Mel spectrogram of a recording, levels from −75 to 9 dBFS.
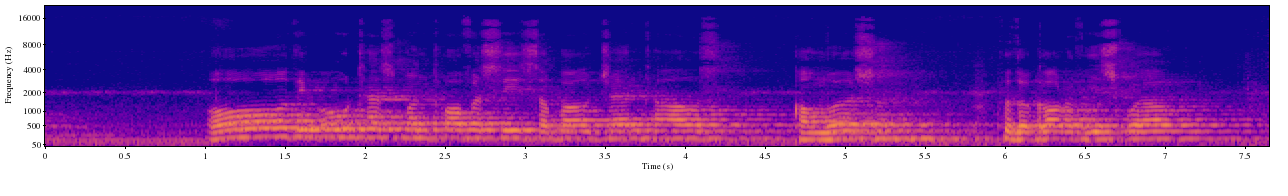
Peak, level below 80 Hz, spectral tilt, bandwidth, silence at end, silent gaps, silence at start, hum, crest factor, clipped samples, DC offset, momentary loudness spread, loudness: -6 dBFS; -50 dBFS; -6.5 dB/octave; 17 kHz; 0 s; none; 0 s; none; 16 dB; under 0.1%; under 0.1%; 15 LU; -21 LUFS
